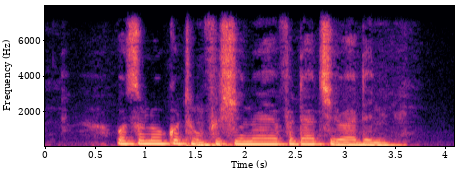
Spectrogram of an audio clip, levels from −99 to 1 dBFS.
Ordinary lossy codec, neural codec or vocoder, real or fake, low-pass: Opus, 64 kbps; none; real; 7.2 kHz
